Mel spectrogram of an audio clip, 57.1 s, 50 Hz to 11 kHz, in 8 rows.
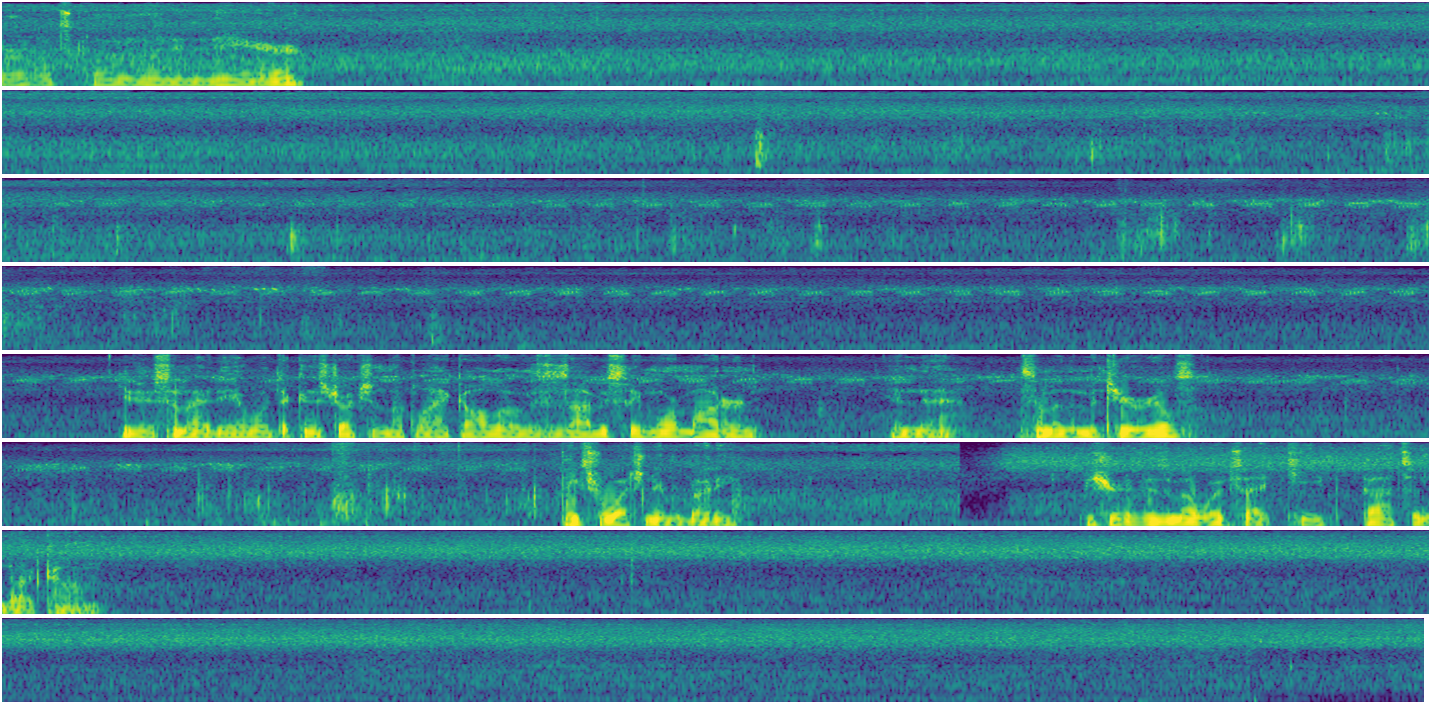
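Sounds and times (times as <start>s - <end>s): insects chirping in grass: 0.0s - 57.0s
pulsed insect chirp: 0.0s - 57.0s.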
